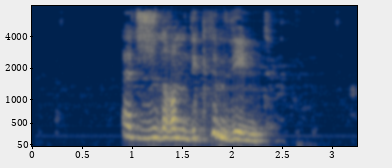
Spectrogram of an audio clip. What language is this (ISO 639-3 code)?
kab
